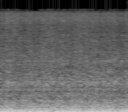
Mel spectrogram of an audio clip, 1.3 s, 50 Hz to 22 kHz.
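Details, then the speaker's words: El Camino with Demon carb, fuel probably about 6 months old, restarted about 36 hours after starting fluid cleared the clogged carb: cold engine idles with a deep, steady, even rumble, no surging or hunting; normal cold idle. "But it's idling okay. I mean, it's just cold, so. It's not surging or nothing. It's idling all right."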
